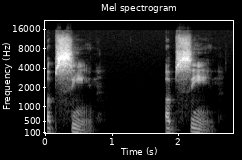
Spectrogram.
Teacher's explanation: obscene stress is on that second syllable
